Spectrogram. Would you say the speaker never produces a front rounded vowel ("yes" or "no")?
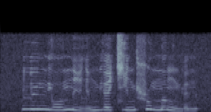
no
